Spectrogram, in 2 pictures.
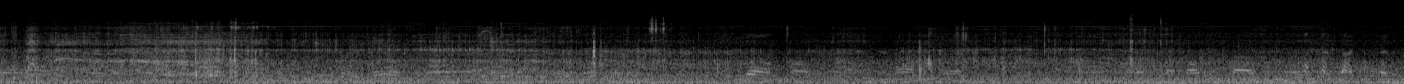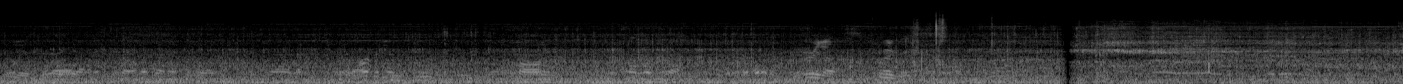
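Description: Steady low outdoor rumble with faint voices in the background.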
